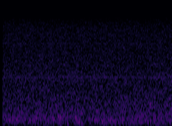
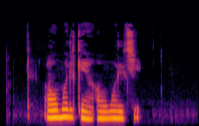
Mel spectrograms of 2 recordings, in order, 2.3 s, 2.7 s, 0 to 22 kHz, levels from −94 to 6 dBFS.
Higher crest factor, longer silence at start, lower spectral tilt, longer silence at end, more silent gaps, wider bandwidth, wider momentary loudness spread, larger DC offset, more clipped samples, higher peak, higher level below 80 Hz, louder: about the same, 14 dB vs 18 dB; second, 0 s vs 0.6 s; second, -2 dB/octave vs -7 dB/octave; second, 0 s vs 0.8 s; neither; first, 15 kHz vs 10.5 kHz; second, 0 LU vs 13 LU; neither; neither; second, -58 dBFS vs -6 dBFS; second, -90 dBFS vs -72 dBFS; second, -69 LUFS vs -22 LUFS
